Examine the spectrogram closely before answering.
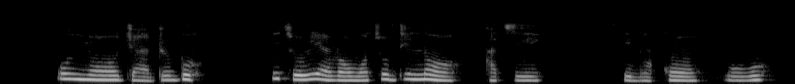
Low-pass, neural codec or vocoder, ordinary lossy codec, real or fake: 7.2 kHz; codec, 16 kHz, 2 kbps, FunCodec, trained on LibriTTS, 25 frames a second; Opus, 16 kbps; fake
